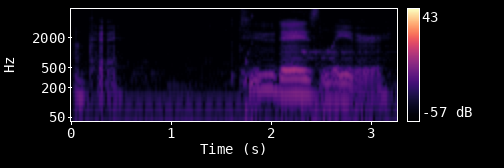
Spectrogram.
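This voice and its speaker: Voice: mid-range voice, very animated, extremely slow, vocal fry. A streamer giving informal, off-the-cuff commentary while playing a video game. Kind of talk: casual game livestream commentary.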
